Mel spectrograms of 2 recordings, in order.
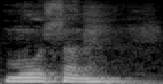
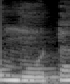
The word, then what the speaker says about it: motion: मोशन। इसको मोटन मोटन नहीं पढ़ेंगे, बहुत सारे बच्चे इसको गलत उच्चारण करते हैं।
